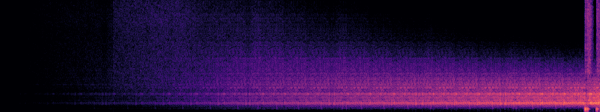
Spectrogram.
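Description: A sustained electronic synth chord swells up out of silence, growing steadily louder over about four seconds, with a faint pulsing figure underneath. Right at the end a voice begins saying "we'll be".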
